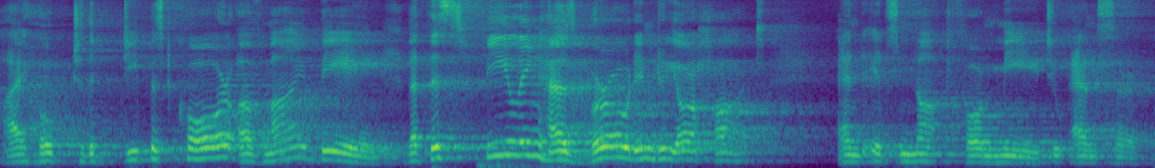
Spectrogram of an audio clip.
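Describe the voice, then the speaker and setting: Man as a slow, echoing, solemn Christmas spirit. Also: medium pitch, animated, darkish tone. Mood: grave, earnest. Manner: solemn, portentous, slow formal delivery. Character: grave, fading male Christmas spirit warning a miser. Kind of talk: theatrical radio play acting. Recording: echoing hall-like reverb.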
